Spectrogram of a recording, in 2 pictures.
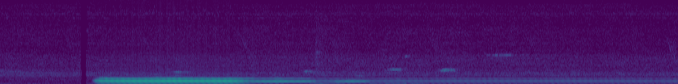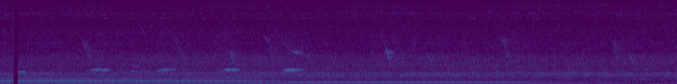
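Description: A young man chants a long, steady hum that slowly fades.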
